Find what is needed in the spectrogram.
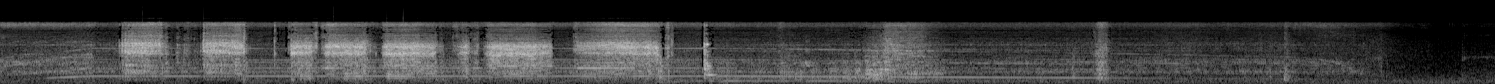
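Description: Nova Galaxi DVR woodturning lathe spinning up, its motor whine rising about half a second in, while a turning tool cuts a hole into a scrap-wood block held in the chuck. The cuts come as a quick series of loud, short passes in the first half. The lathe then winds down, its whine slowly falling in pitch until it stops shortly before the end.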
